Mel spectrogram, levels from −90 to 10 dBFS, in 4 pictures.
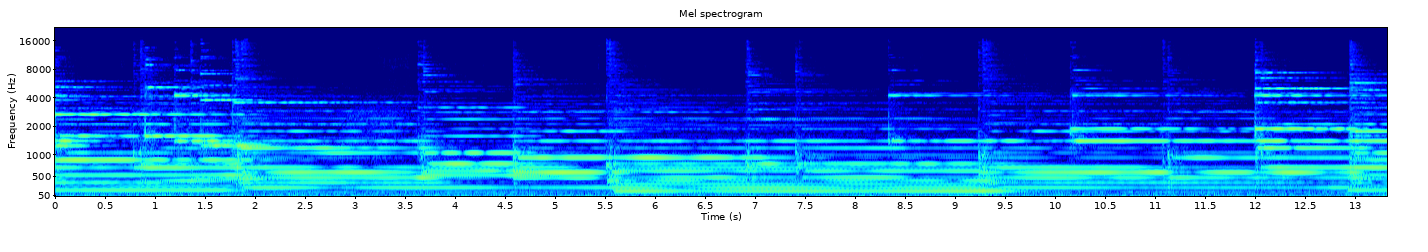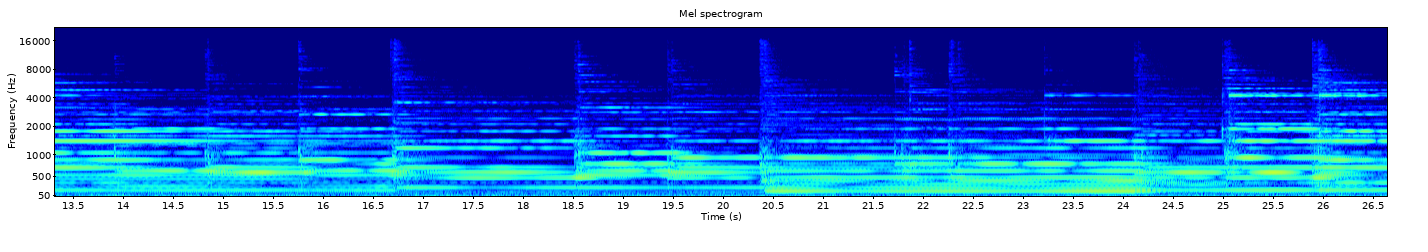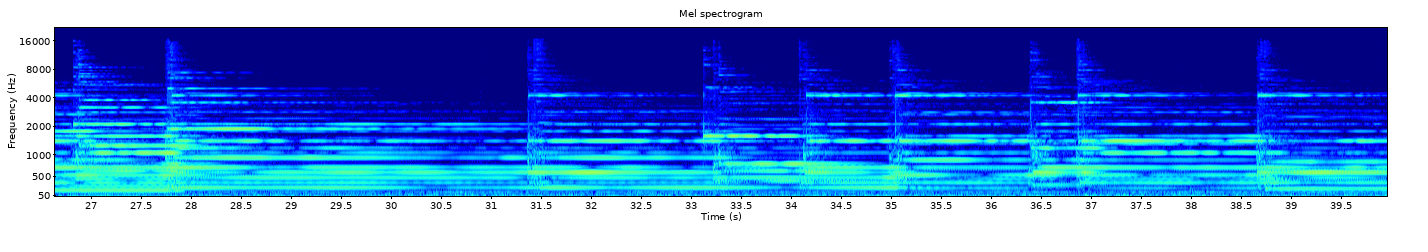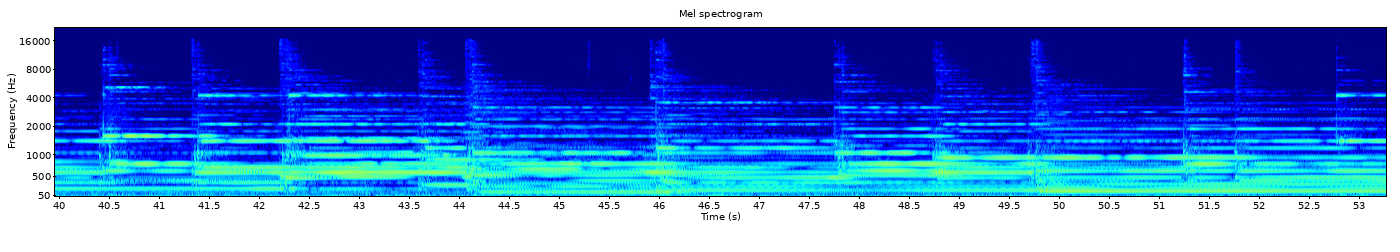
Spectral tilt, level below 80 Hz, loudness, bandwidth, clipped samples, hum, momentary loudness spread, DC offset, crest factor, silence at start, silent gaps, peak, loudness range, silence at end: -5 dB/octave; -60 dBFS; -39 LUFS; 16.5 kHz; under 0.1%; none; 8 LU; under 0.1%; 18 dB; 0 s; none; -22 dBFS; 5 LU; 0 s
